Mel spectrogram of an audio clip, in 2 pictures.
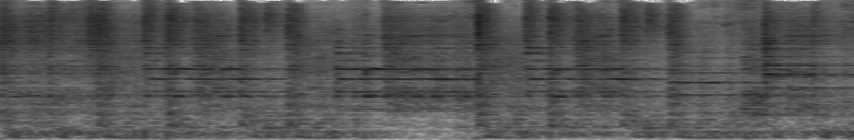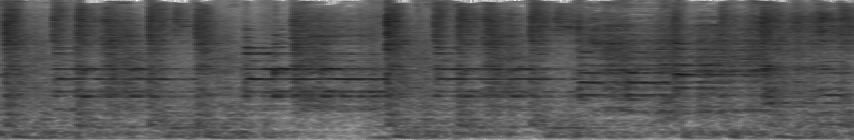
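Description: Loud dance music with a heavy, steady drum beat and a bright, high melody.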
